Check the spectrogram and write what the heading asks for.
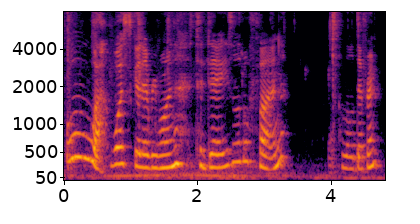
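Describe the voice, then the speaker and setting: A woman's voice: sits high, very animated, normal speed, mellow, a little hiss or hum. A woman vlogging casually to camera, upbeat and chatty, with lots of fillers and a slightly breathless sounding voice.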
